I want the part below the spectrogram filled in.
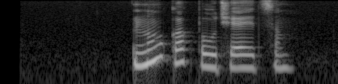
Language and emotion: Russian, neutral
